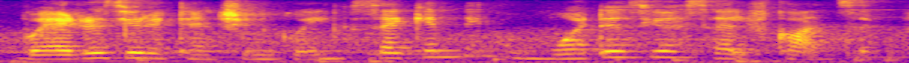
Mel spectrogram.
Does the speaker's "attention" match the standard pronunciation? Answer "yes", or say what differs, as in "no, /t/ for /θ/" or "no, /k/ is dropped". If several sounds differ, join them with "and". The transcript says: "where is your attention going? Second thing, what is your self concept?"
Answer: yes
